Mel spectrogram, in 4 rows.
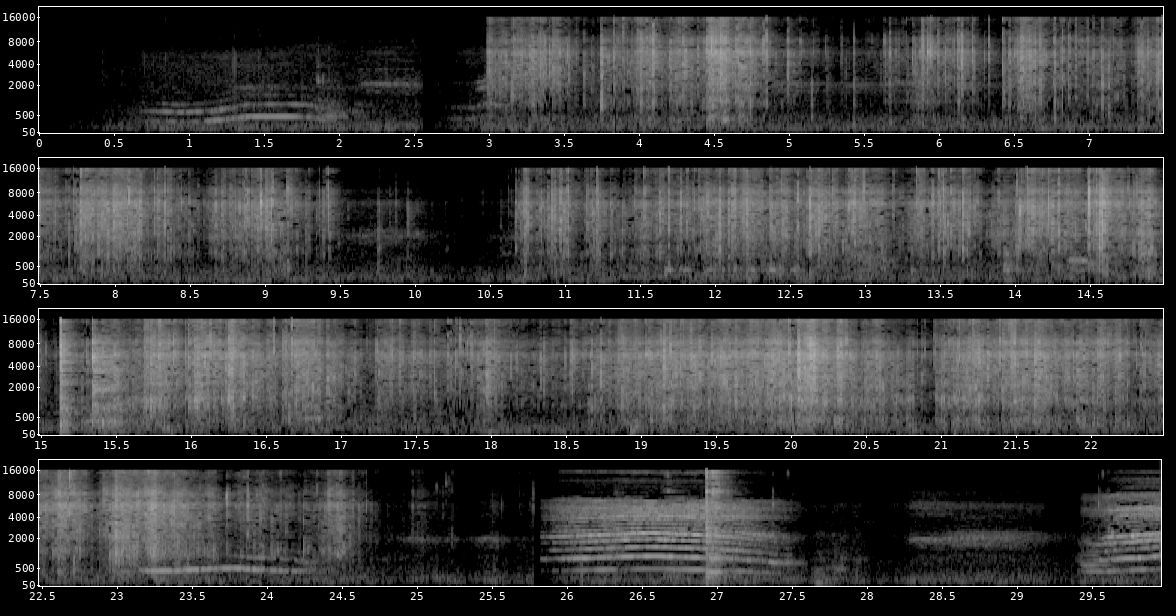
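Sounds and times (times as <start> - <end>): plastic packaging crinkling: 2.9 - 25.3.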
